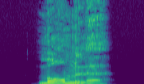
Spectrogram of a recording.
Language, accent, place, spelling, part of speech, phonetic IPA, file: German, Germany, Berlin, murmle, verb, [ˈmʊʁmlə], De-murmle.ogg
- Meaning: inflection of murmeln: 1. first-person singular present 2. singular imperative 3. first/third-person singular subjunctive I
